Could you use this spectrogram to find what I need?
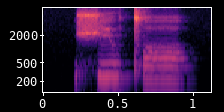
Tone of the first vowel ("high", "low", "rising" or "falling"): high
